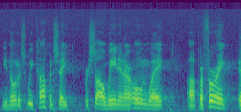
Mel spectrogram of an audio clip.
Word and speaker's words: Samhain: It's not spelled the way it's pronounced, Samhain.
